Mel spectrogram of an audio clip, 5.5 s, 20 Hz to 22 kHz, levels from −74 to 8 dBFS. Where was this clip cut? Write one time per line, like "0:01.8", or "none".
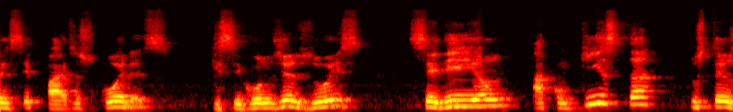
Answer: none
